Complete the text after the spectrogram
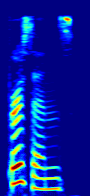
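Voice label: "persons", British English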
